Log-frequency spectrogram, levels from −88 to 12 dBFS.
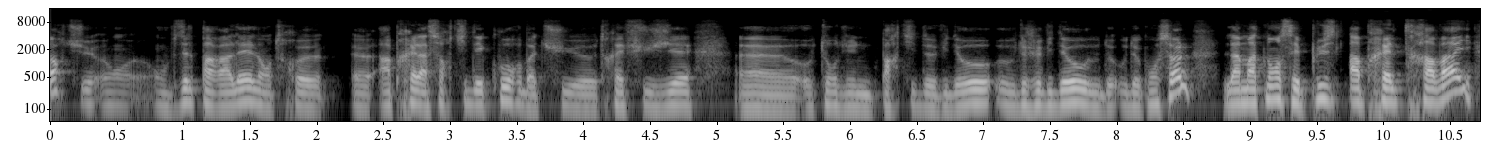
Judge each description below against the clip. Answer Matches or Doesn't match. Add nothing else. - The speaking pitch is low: Matches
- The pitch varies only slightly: Doesn't match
